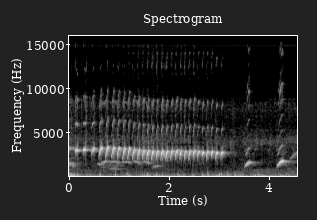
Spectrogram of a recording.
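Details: Male black-tailed white-rumped shama from Nias, a song meant to excite other males: a rapid, even trill of high notes lasting about three seconds, followed by two separate rising whistles.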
